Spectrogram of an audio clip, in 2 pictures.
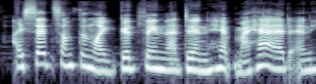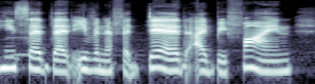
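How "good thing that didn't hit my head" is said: normal talking voice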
